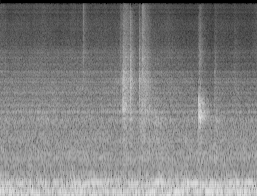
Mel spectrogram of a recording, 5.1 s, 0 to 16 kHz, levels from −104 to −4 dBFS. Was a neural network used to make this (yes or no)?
yes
